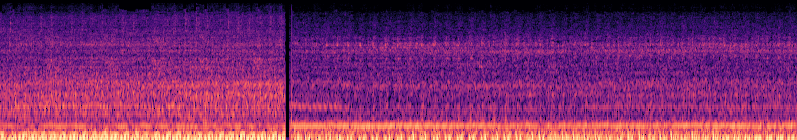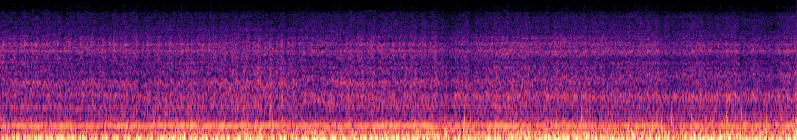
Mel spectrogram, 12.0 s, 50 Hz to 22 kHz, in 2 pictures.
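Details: Royal Enfield Interceptor 650 twin idling with a steady, mid-pitched howl held fixed over the low, pulsing engine beat; abnormal howling engine noise, cause unknown.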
